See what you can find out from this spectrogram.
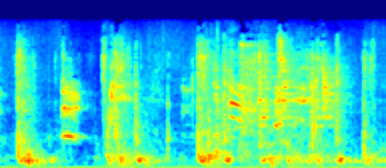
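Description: A shoulder rams a locked door in several heavy, booming thuds spaced about a second apart, with creaking and rattling of the wood between blows before it gives way.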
